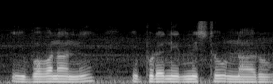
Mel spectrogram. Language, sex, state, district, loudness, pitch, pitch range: Telugu, male, Telangana, Mahabubabad, -16 LUFS, 125 Hz, 120-130 Hz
